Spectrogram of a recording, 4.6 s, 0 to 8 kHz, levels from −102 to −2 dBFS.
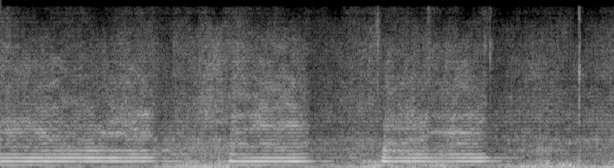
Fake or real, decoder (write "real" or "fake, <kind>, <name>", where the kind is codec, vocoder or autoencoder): fake, codec, HILCodec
